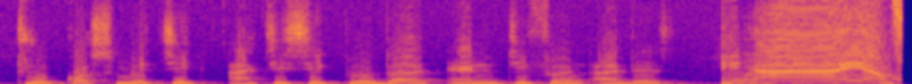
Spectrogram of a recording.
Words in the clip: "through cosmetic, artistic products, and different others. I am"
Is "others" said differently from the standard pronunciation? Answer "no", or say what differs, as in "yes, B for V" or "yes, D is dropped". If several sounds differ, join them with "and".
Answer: yes, S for Z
